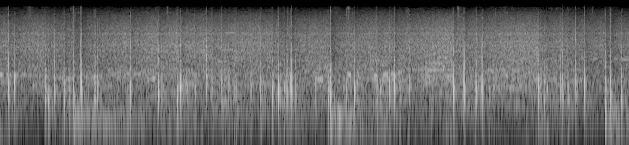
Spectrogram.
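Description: A fireworks barrage: a dense, irregular run of pops and crackles over a steady hiss.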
